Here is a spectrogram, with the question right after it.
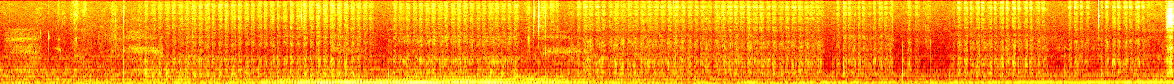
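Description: A gray lavender colored pencil shading paper in an adult coloring book, with continuous close, soft scratchy strokes that go on for many seconds in a steady back-and-forth rhythm, a little louder in the middle and with no voices.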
